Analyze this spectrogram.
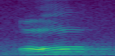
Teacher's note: लेकिन आ का उच्चारण जिस प्रकार हम करते हैं तो इसकी आकृति एक विव्रत के रूप में होती है, पूरा मुख खुला हुआ होता है, जिसके कारण से विव्रत स्वर भी कहा जाता है।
